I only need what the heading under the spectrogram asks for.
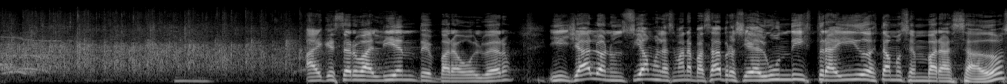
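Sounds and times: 
church congregation clapping for returning visitors: 0:00.0 - 0:03.8
speech: 0:01.7 - 0:02.2, 0:03.1 - 0:10.0.

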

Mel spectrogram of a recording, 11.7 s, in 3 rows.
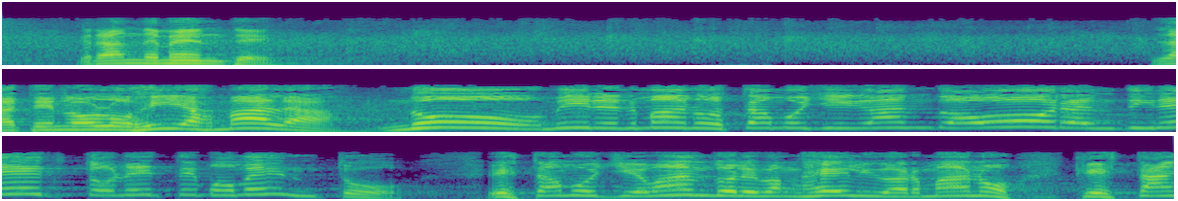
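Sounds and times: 
audience applause: 0:00.0 - 0:06.0
speech: 0:00.2 - 0:01.0, 0:03.8 - 0:11.7.

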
